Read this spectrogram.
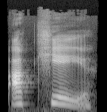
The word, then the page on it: आख्येय: Hindi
